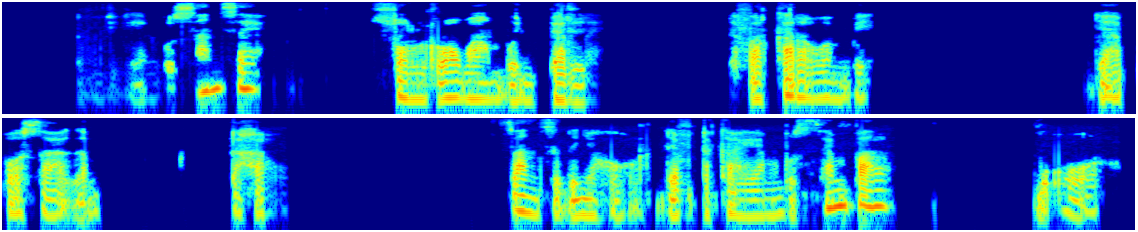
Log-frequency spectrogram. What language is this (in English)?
Wolof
